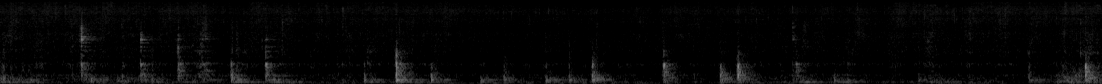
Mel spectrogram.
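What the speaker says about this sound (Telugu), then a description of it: "వీటిని కాస్త బాగా కలుపుకున్న తర్వాత ఇవన్నీ బాగా వేగినాక మనం నెక్స్ట్ ప్రాసెస్లోకి వెళ్దాము" Turmeric, ginger and garlic paste fries in a pan for chicken curry, a soft continuous sizzle broken by regular scraping and tapping of a spoon stirring the paste, close and fairly quiet.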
